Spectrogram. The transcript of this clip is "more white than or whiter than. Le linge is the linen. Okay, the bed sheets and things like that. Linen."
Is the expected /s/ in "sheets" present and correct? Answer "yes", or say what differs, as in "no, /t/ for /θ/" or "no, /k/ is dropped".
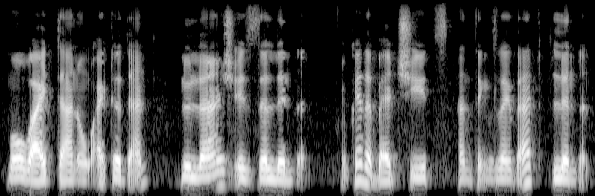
yes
